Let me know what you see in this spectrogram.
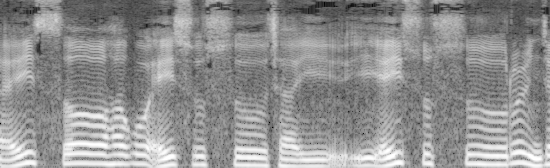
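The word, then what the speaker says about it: ASUS: 에이수스 자,이 에이수스를 이제 원래 그 발음을 어, 아수스 아수스라고 많이들 발음을 하시죠. 근데 이제 저도 잘 모르겠는데 그 그쪽 회사에서 에이수스라고 발음을 그 하는 것 같아요. 그리고 이게 공식적인 어떤 발음 표시인 것 같기도 하고 가끔 이제 외국 영상 보면 에이스라고 발음을 많이 하는 것 같더라고요.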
